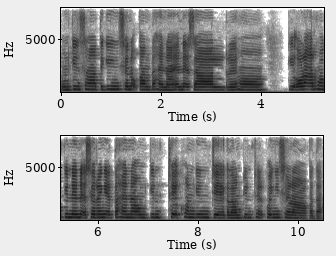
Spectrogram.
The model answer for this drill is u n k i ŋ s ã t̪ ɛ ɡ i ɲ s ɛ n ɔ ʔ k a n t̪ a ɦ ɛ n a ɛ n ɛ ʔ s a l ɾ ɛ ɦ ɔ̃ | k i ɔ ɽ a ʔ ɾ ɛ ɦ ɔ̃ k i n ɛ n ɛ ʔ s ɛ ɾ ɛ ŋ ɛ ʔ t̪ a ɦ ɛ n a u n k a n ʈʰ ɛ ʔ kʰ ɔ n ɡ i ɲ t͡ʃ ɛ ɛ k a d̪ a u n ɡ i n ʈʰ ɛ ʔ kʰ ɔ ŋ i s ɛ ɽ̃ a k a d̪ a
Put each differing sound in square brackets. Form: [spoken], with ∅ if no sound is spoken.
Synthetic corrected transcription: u n k i [n] s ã t̪ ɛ ɡ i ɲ s ɛ n ɔ ʔ k a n t̪ a ɦ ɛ n a ɛ n ɛ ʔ s a l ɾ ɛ ɦ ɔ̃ | k i ɔ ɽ a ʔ ɾ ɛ ɦ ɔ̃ k i n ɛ n ɛ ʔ s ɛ ɾ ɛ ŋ ɛ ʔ t̪ a ɦ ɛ n a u n k [i] n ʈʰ ɛ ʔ kʰ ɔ n ɡ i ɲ t͡ʃ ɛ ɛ k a d̪ a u n [k] i n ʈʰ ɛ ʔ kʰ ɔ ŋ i s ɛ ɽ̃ a k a d̪ a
